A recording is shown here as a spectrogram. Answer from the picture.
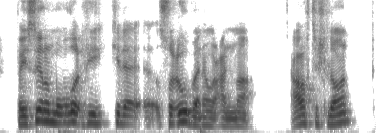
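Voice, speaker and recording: A man with a fairly high pitch speaks at a fairly quick pace in an ordinary speaking voice. The background is quiet. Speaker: podcast co-host who stutters. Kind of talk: casual conversational podcast chat.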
